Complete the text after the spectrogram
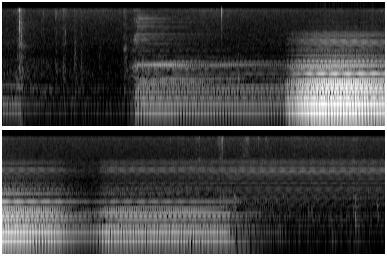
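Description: An acoustic guitar strums a few ringing chords close by.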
